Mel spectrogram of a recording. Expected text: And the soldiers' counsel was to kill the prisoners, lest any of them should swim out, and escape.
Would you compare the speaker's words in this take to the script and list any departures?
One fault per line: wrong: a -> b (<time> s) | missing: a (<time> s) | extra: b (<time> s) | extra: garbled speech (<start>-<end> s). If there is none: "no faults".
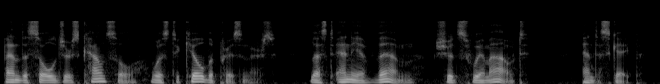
no faults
